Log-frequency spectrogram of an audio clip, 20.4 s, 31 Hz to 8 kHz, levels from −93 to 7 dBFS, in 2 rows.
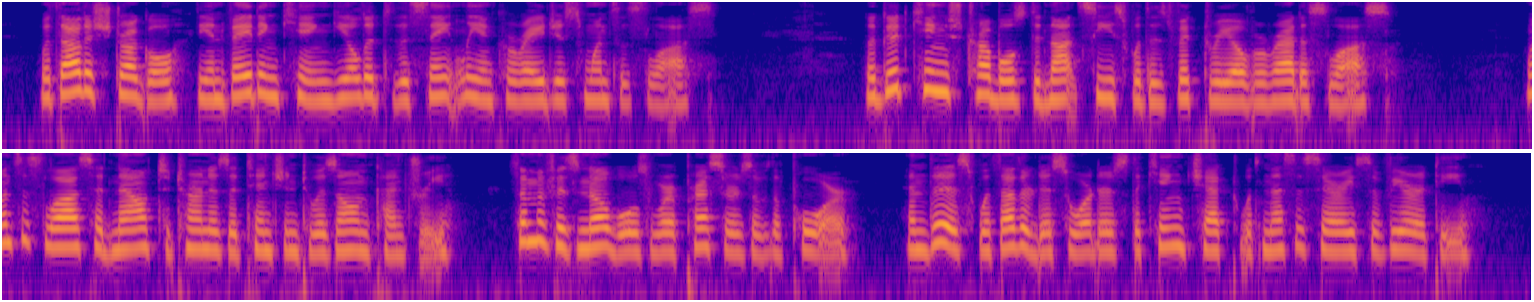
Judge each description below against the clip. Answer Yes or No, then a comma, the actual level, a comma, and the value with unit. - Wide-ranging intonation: No, average, 2.9 semitones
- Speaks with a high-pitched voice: Yes, high, 205 Hz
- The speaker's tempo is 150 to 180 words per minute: Yes, average, 170 wpm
